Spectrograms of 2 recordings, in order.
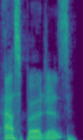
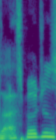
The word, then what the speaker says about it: Asperger's: And it's about how we pronounce the word, what we say is Asperger's. I think maybe that is technically wrong, Charlotte.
